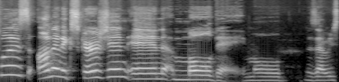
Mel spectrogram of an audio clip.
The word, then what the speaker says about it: Molde: All right, so this was on an excursion in Molde. Is that what you say? How you say it, right? Molde.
